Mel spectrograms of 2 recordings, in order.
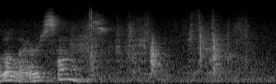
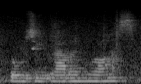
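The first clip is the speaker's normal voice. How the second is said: ordinary talk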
